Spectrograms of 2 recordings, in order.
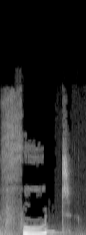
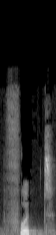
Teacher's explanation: a primeira é food, um pouco mais longa, enquanto a segunda é foot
